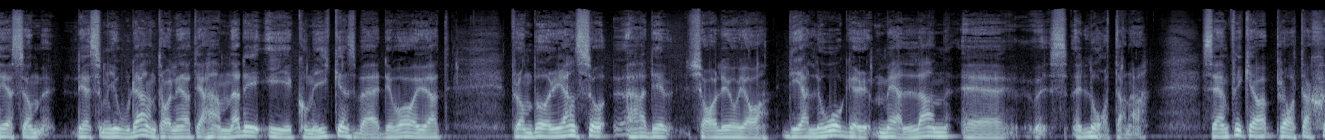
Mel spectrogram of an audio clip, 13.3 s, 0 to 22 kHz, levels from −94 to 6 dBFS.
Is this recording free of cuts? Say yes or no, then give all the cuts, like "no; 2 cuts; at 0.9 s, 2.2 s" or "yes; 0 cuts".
no; 1 cut; at 7.8 s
